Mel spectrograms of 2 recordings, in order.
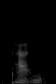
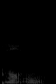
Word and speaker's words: patent: patent I patent patent the dictionary gives both Paton and Payton as possible pronunciation so I'll just say Paton I'm patently against stepping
